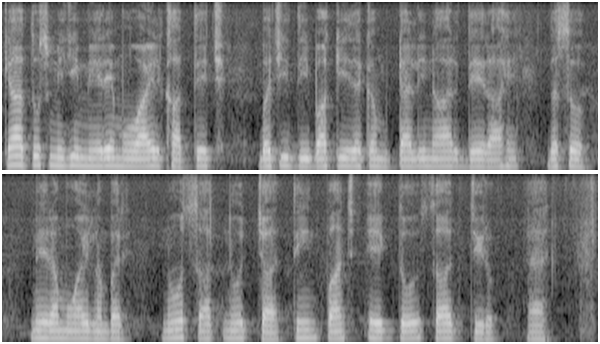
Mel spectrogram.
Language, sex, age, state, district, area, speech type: Dogri, male, 30-45, Jammu and Kashmir, Kathua, rural, read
